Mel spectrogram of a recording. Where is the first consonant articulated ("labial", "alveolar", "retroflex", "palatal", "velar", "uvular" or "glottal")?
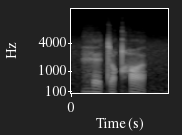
glottal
